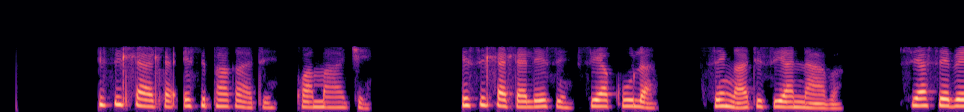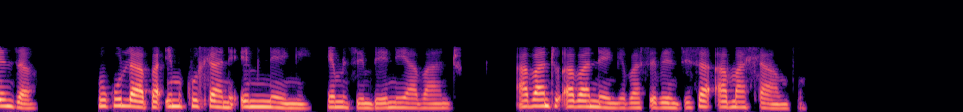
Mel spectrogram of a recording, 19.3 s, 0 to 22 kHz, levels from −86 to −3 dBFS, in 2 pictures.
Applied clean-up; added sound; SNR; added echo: none; none; none; none.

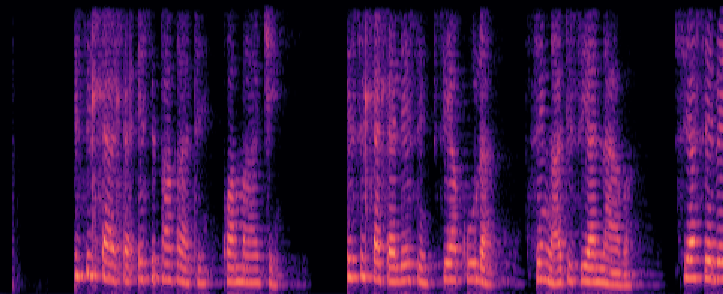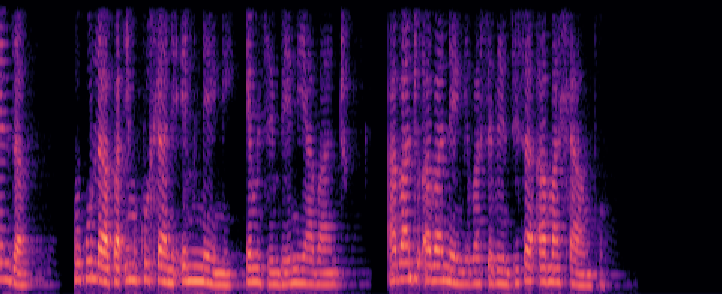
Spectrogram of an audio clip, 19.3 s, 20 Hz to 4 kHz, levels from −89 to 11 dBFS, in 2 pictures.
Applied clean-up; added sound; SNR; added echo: none; none; none; reverberation time 0.3 s.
